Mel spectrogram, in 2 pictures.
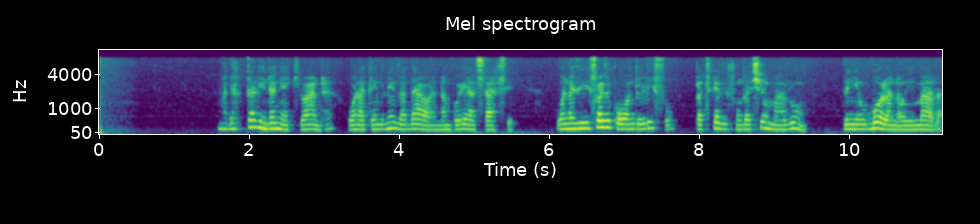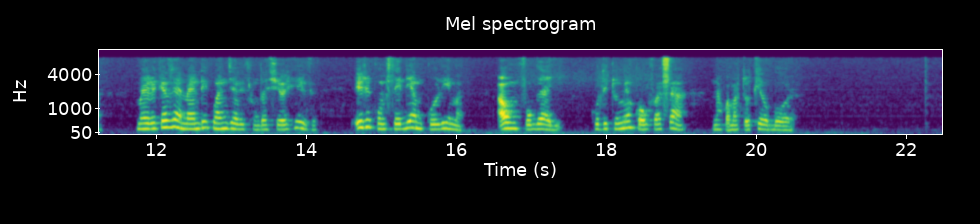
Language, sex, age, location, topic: Swahili, female, 18-24, Dar es Salaam, agriculture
